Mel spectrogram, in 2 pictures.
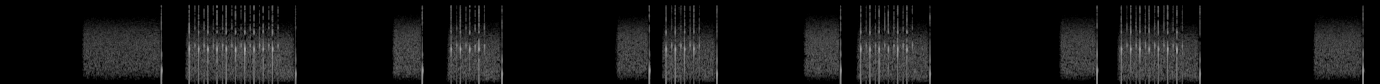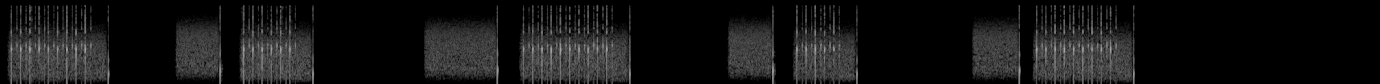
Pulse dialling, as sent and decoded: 10 / 4 / 4 / 6 / 7 / 9 / 6 / 10 / 5 / 9
0 4 4 6 7 9 6 0 5 9

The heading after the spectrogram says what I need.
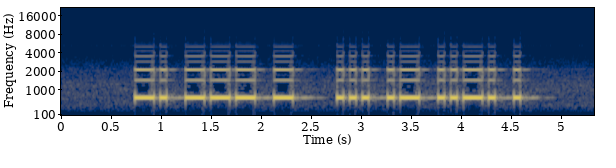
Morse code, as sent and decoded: -. --- - / ... .- ..-. .
NOT SAFE

